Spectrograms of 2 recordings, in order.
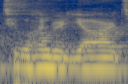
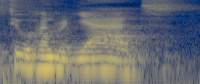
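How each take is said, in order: First: The r in yards is clearly pronounced. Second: The r in yards is dropped.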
